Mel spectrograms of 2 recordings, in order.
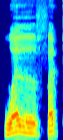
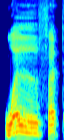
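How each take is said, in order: Both takes have the same delivery.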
